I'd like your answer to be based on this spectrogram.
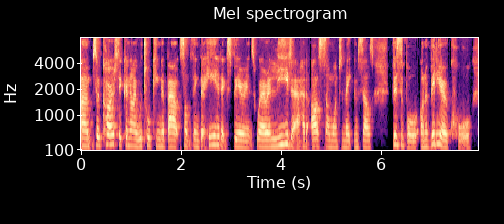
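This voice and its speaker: Against a quiet background, a woman speaks at a very fast pace and medium pitch. Her tone is dark and mellow, and somewhat breathy. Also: ordinary pitch variation. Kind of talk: webinar talk.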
